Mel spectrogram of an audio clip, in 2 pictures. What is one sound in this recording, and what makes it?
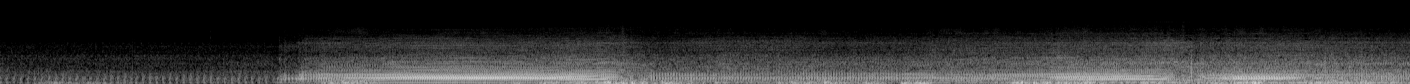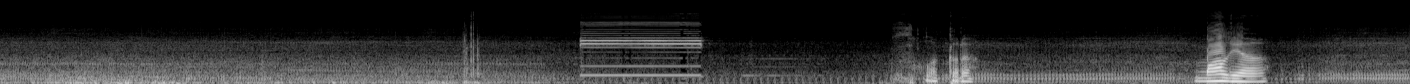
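A motorcycle engine idles and then revs as the bike pulls away and rides on.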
